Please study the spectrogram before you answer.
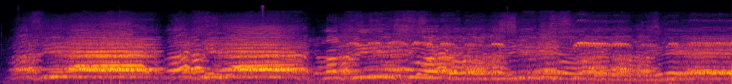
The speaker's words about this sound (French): Drapeau sur les épaules, autour de la tête ou à la main, la foule entonne des chants patriotiques. Tous ont l'Algérie au cœur et des mots durs au bord des lèvres.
